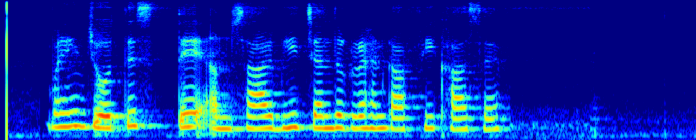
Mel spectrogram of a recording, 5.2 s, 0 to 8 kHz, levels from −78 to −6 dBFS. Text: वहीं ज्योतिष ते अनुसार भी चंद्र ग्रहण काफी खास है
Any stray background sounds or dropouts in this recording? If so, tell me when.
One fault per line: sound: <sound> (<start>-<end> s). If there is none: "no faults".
no faults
